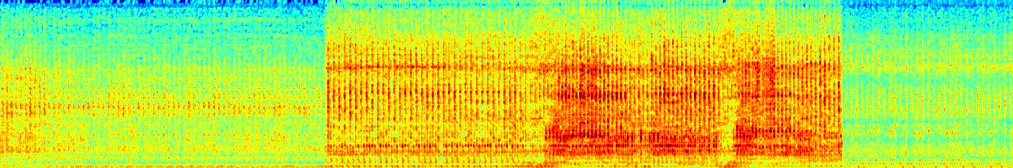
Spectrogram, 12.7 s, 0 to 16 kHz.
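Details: 1986 Toyota MR2 AW11 salvage-yard parts car, after vacuum leaks were fixed: hard, regular knock three to four per second at idle, busier as it revs; bad rod knock, engine declared toast.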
